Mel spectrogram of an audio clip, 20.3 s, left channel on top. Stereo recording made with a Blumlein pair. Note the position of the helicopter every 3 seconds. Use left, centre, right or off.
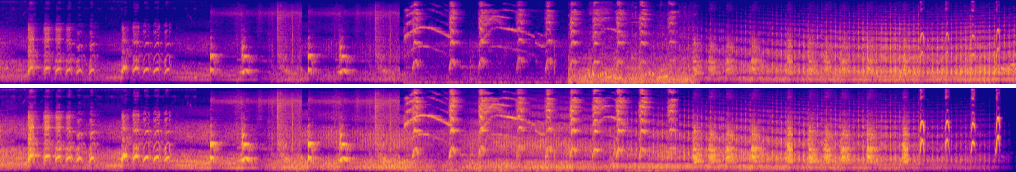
right, right, right, right, right, centre, left.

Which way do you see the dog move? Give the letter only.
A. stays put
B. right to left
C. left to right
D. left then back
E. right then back
A.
